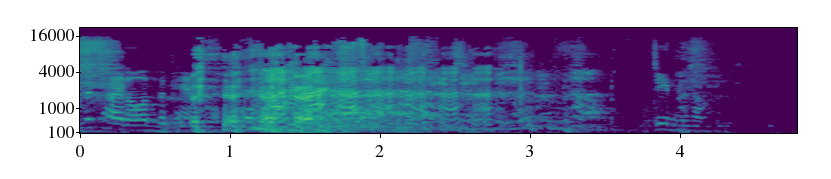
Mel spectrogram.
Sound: laughter

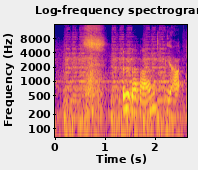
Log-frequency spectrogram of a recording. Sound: sniffs

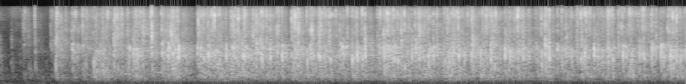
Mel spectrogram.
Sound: audience applauding

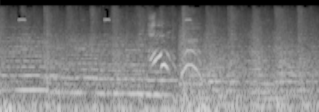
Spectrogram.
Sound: screams

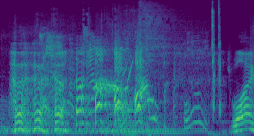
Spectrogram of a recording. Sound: laughing

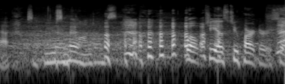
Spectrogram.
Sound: audience laughing

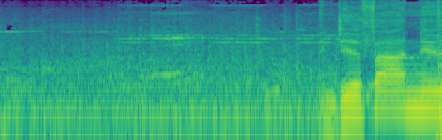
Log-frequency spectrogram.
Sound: horn beeping

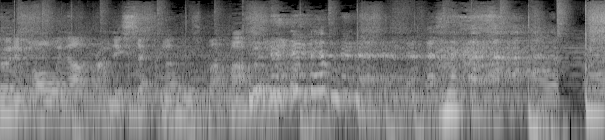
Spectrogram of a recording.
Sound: laughter

